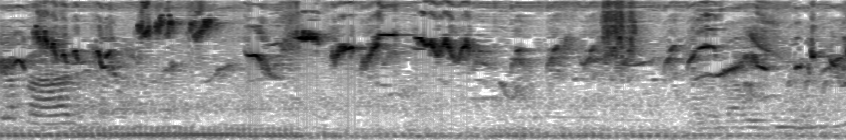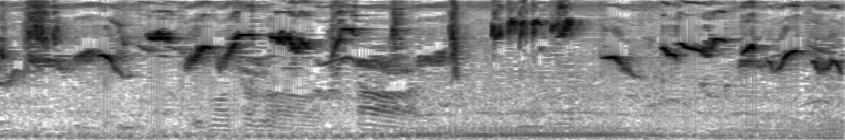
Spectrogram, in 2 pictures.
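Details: Kacer poci, the white-breasted oriental magpie-robin, sung as a master recording for training cage songbirds: a long, varied run of sharp whistles, chirps and slurred notes in dense bursts, with a steady low hum beneath.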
